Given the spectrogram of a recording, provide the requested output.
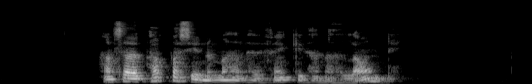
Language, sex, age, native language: Icelandic, male, 40-49, Icelandic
